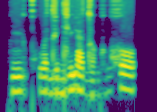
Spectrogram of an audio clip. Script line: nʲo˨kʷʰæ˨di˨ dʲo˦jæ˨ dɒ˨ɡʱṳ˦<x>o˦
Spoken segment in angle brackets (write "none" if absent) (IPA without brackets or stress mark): x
